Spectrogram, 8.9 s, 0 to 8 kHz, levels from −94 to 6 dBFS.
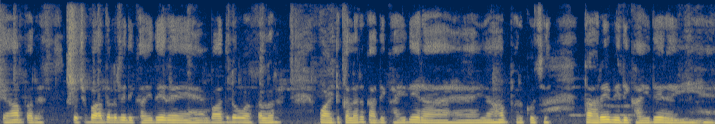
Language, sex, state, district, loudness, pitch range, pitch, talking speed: Hindi, male, Haryana, Rohtak, -19 LUFS, 130-145 Hz, 140 Hz, 190 wpm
